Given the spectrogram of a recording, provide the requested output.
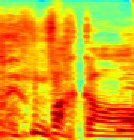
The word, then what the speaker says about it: Facal: I'm going to mispronounce all these names, but it's Manuel Facal. – Facal? Facal. – Facal. – Manuel Facal.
